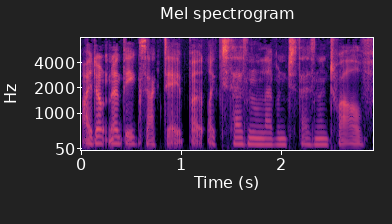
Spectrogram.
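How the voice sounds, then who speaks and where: The speaker has an Irish accent. The recording is very clean with a silent background and a dry, close sound with no echo. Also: woman. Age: 30s. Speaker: medical doctor and nutritionist. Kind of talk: interview conversation. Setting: in person in Central London.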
